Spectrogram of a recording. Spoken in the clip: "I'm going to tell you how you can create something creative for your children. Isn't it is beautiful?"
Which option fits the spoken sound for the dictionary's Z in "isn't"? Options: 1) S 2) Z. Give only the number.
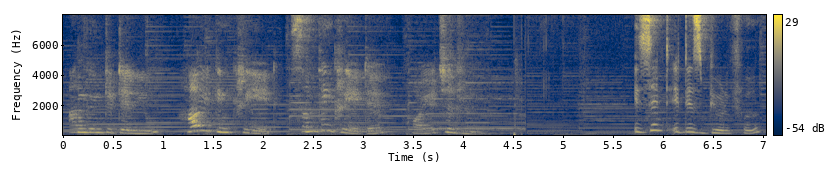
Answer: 2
